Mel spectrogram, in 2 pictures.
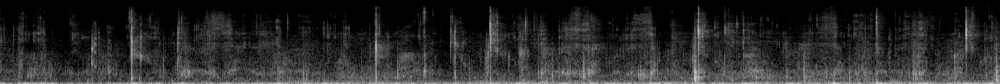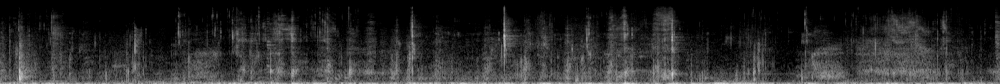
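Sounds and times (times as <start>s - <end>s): wet chewing and mouth sounds: 0.0s - 20.0s.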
